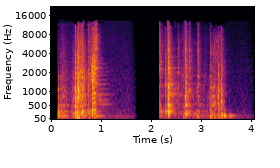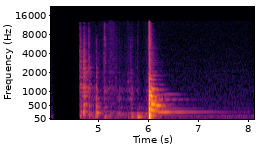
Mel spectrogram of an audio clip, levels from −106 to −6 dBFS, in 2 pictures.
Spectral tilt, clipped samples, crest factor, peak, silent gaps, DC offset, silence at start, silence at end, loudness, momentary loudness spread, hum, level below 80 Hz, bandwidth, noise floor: -5 dB/octave; under 0.1%; 28 dB; -2 dBFS; 1.70-2.14 s, 4.11-4.61 s; under 0.1%; 0.15 s; 1.7 s; -26 LUFS; 24 LU; none; -42 dBFS; 13 kHz; -73 dBFS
